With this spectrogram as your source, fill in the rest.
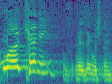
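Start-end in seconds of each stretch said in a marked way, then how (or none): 0.0-1.1 put-on, very high-pitched scream. Telling a story, acting out his mother's reaction: imitating a mother screaming. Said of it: "and starts screaming".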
